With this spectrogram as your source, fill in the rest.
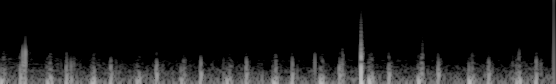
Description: Nice relaxed heartbeat today 😀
